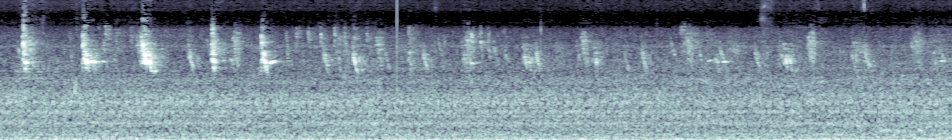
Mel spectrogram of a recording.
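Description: Small birds chirping in short, high, down-sweeping calls, about two a second at first and sparser later, over a steady low rumble.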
